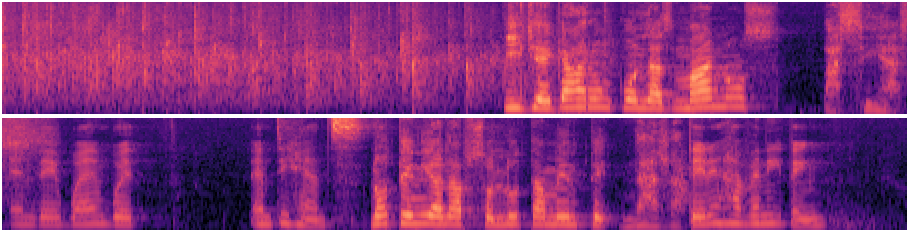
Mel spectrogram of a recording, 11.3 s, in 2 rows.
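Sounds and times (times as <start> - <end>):
crowd clapping: 0.0 - 4.1
speech: 3.1 - 6.6, 7.2 - 10.9.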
